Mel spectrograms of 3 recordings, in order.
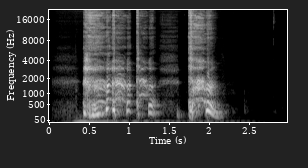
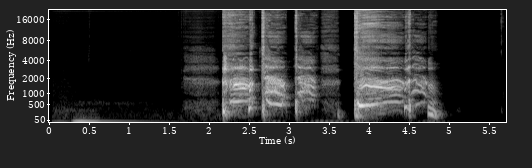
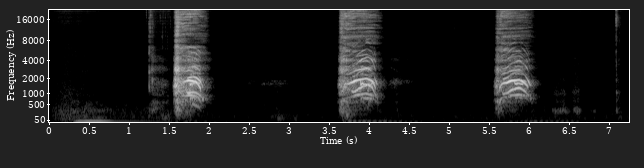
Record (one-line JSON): {"three_cough_length": "3.0 s", "three_cough_amplitude": 32768, "three_cough_signal_mean_std_ratio": 0.51, "cough_length": "5.7 s", "cough_amplitude": 32768, "cough_signal_mean_std_ratio": 0.48, "exhalation_length": "7.3 s", "exhalation_amplitude": 32768, "exhalation_signal_mean_std_ratio": 0.34, "survey_phase": "beta (2021-08-13 to 2022-03-07)", "age": "65+", "gender": "Female", "wearing_mask": "No", "symptom_fatigue": true, "symptom_headache": true, "smoker_status": "Never smoked", "respiratory_condition_asthma": false, "respiratory_condition_other": false, "recruitment_source": "REACT", "submission_delay": "1 day", "covid_test_result": "Negative", "covid_test_method": "RT-qPCR", "influenza_a_test_result": "Negative", "influenza_b_test_result": "Negative"}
